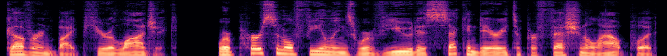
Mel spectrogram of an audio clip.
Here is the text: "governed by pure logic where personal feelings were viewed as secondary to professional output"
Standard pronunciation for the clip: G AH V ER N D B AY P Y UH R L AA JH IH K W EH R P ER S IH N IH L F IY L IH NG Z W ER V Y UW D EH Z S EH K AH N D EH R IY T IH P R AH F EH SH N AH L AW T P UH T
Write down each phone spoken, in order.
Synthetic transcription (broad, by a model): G AH V ER N B AY P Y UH R L AA JH IH K W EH R P ER S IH N L F IY L IH NG Z W ER V Y UW D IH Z S EH K AH N D EH R IY T IH P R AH F EH SH N L AW T P UH T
